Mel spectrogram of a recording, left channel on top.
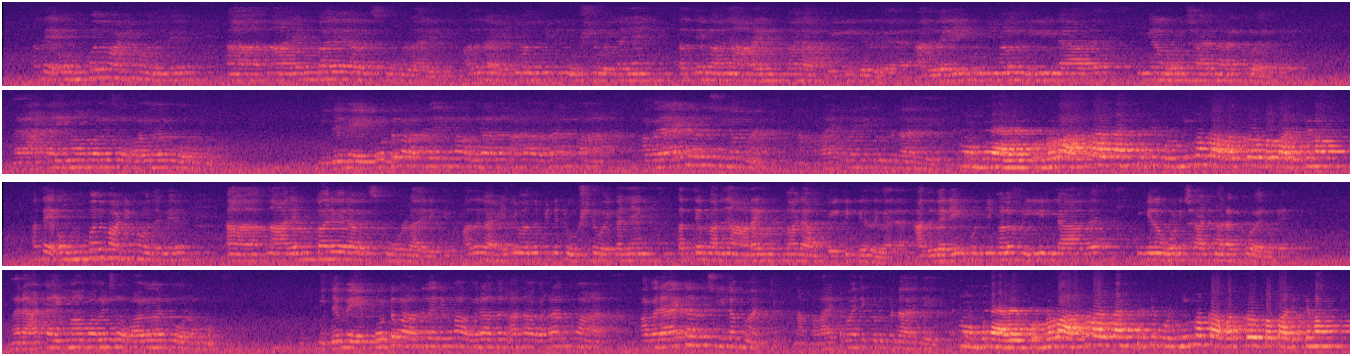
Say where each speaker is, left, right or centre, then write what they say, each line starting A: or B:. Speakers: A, on the right; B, on the right.
A: അതെ ഒമ്പത് മണി മുതല് ആഹ് നാലേമുക്കാൽ വരെ ഒരു സ്കൂളിലായിരിക്കും അത് കഴിഞ്ഞഞ് വന്ന് പിന്നെ ട്യൂഷന് പോയി കഴിഞ്ഞഞ് സത്യം പറഞ്ഞഞ് ആറേ മുക്കാല ആവും വീട്ടിൽ കയറി വരാൻ അതുവരെയും കുഞ്ഞുങ്ങൾ ഫ്രീയില്ലാതെ ഇങ്ങനെ
B: അതെ
A: ഓടിച്ചാടി
B: അതെ
A: നടക്കുവല്ലേ അങ്ങനെ ആ ടൈം ആവുമ്പോ അവര് സ്വാഭാവികമായിട്ട് ഉറങ്ങും
B: ഉം
A: പിന്നെ മേപ്പോോട്ട് വളർന്ന വരുമ്പോ അവരത് അത് അവരുടെ അങ്ങ് അവരായിട്ട് അ ശീലം മാറ്റി റ്റും നമ്മളായിട്ട് മാറ്റി കൊടുക്കേണ്ട കാര്യമ ഇല്ല
B: അഹ് അതെ ഉമ്മൾ വളർന്നന്ന് വരുന്നതനുസരിച്ച് കുഞ്ഞുങ്ങൾക്ക് അവർക്ക് ഇപ്പൊ പഠിക്കണം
